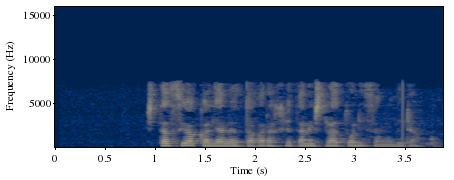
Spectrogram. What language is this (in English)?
Basque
